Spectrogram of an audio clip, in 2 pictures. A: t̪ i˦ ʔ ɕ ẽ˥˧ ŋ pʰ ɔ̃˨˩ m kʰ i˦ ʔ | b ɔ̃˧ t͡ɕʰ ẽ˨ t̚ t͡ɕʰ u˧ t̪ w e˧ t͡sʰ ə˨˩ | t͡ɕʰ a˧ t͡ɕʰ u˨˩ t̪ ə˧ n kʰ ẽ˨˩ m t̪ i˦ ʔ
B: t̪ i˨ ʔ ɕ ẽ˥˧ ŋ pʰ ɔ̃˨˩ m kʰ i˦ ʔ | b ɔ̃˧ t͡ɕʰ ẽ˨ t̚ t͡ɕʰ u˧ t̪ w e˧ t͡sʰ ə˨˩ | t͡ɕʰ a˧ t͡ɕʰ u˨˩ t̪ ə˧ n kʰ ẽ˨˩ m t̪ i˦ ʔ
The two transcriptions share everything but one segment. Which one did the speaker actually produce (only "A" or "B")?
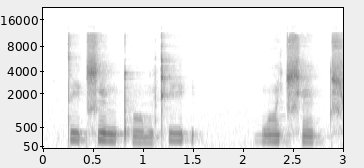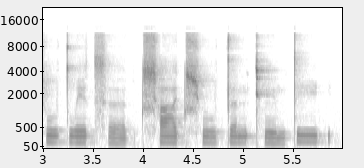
A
